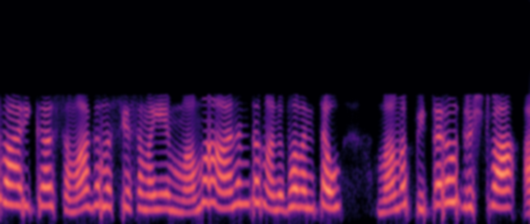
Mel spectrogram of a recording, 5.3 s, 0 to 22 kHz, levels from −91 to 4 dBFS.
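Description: From start to finish the speech has passed through a Codec 2 vocoder, and the thin, heavily damaged result fits its top rate of about 3.2 kbit/s. Rather than carrying the waveform, the codec sends only pitch, voicing, energy and a coarse spectral envelope, and the decoder rebuilds the voice from sine waves. The speech therefore comes out robotic and buzzy, with a synthetic, hollow timbre, and nothing is heard above 3.8 kHz.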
